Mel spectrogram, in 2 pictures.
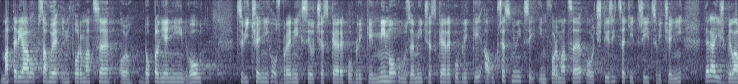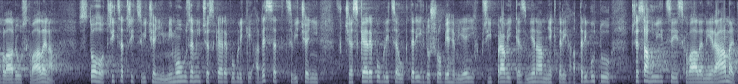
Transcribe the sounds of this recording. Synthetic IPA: mat̪ɛɾɪaːlʔo̞psaɦujɛʔɪnfo̞ɾmat͡sɛʔodo̞pl̩ɲɛɲiːdvo̞w | t͡svɪt͡ʃɛɲiːxo̞zbɾo̞jɛniːxsɪlt͡ʃɛskɛːɾɛpublɪkɪmɪmo̞ʔuːzɛmiːt͡ʃɛskɛːɾɛpublɪkɪʔaʔupr̝̥ɛsɲujiːt͡siːʔɪnfo̞ɾmat͡sɛʔo̞t͡ʃt̪ɪrɪt͡sɛcɪt̪r̝̥iːt͡svɪt͡ʃɛɲiː | k̚t̪ɛɾaːjɪʒbɪlavlaːdo̞wsxvaːlɛna̰ | st̪oɦo̞t̪r̝̥ɪt͡sɛt̪ːr̥it͡svɪt͡ʃɛɲiːmɪmo̞uːzɛmiːt͡ʃɛskɛːɾɛpublɪkɪʔadɛsɛt̪t͡svɪt͡ʃɛɲiː | ft͡ʃɛskɛːɾɛpublɪt͡sɛukt̪ɛɾiːɣdo̞ʃlo̞bjɛɦɛmjɛjɪxpr̝̥iːpɾavɪkɛzmɲɛnaːmɲɛkt̪ɛɾiːxat̪ɾɪbut̪uː | pr̥ɛsaɦujiːt͡sisxvaːlɛniːɾaːmɛt͡s

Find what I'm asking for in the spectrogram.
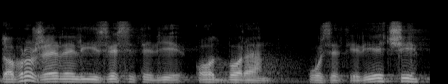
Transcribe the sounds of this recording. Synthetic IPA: d̪obɾoʒeleliːzʋjest̪it̪eʎio̞d̪bo̞ɾa | uzet̪iɾjeːt͡ʃi

